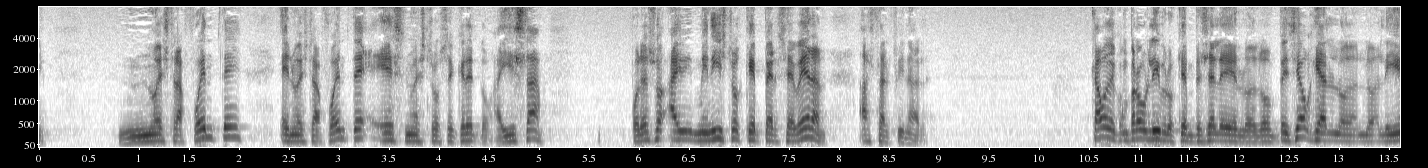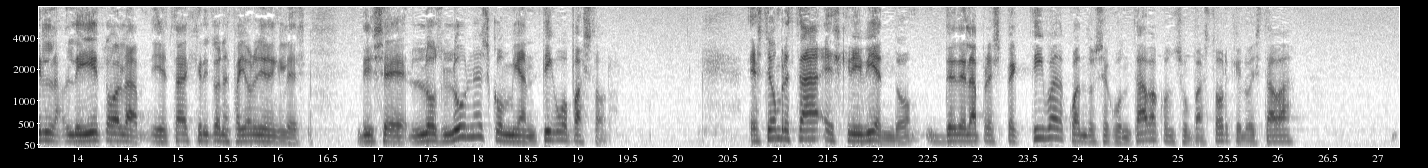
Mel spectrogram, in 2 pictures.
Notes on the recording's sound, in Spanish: Esta lección fue grabada en vivo durante las conferencias mensuales de Liderazgo Enfocado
